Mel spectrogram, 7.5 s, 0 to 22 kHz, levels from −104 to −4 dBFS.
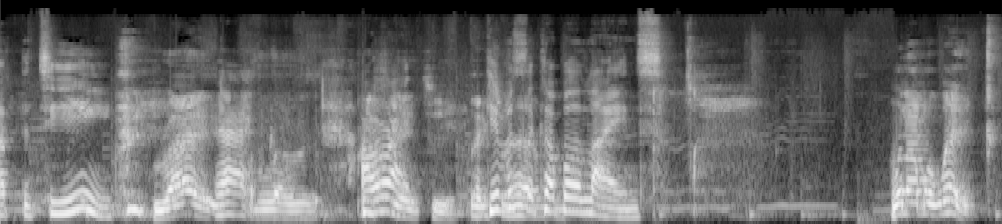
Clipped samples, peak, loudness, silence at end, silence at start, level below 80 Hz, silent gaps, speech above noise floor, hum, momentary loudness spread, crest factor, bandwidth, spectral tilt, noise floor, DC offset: under 0.1%; -2 dBFS; -16 LUFS; 0 s; 0 s; -66 dBFS; none; 29 dB; none; 15 LU; 16 dB; 17 kHz; -4 dB/octave; -45 dBFS; under 0.1%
